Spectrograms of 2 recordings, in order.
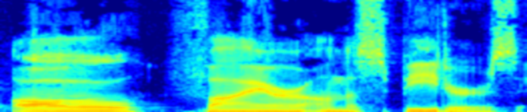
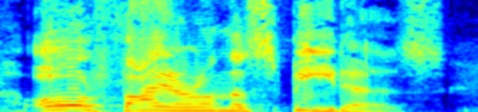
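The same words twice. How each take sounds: First: Said in the usual way. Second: High, loud, shrieked mock command; Hux echoing the order. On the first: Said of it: "Kylo's like". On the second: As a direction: parrot the order far too eagerly. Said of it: "And then Hux just goes".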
